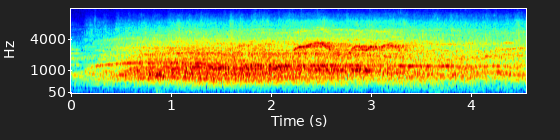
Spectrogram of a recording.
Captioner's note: graduates cheering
